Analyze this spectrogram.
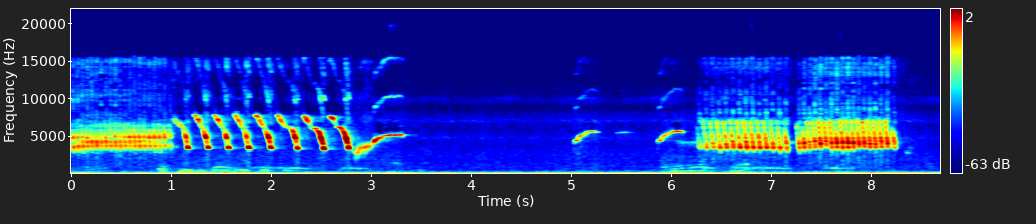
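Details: Canary singing for song coaching: a buzzy opening, a run of slurred whistles falling into a sweep, scattered upswept notes, then two dense fast trills separated by a short gap.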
